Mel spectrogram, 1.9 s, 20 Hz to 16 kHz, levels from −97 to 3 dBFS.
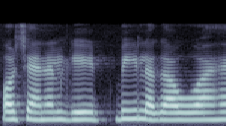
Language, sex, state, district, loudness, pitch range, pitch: Hindi, female, Uttar Pradesh, Jalaun, -16 LUFS, 210-225 Hz, 215 Hz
